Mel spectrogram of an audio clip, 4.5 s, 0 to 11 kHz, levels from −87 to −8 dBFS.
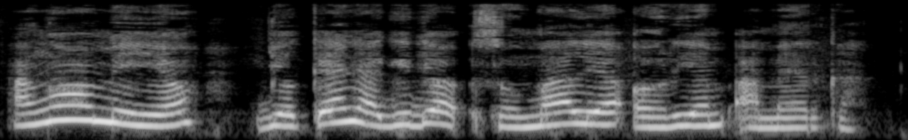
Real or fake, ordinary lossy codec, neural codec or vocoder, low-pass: real; AAC, 32 kbps; none; 9.9 kHz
